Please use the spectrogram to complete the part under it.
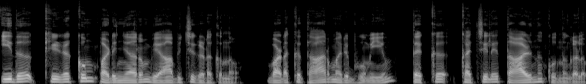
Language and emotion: Malayalam, neutral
